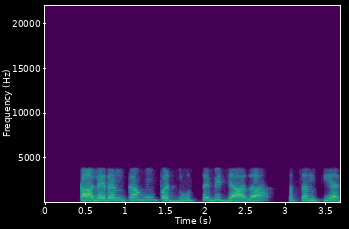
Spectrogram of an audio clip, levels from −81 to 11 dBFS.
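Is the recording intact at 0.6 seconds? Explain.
No. A short concealed packet loss runs from 0.54 to 0.595 s: about 40 ms of the call arrived too late, and the receiver spent 34 ms continuing the preceding speech before blending back. The join is heard as a brief smear or wobble.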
